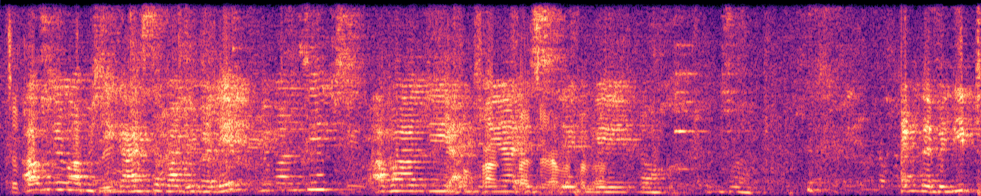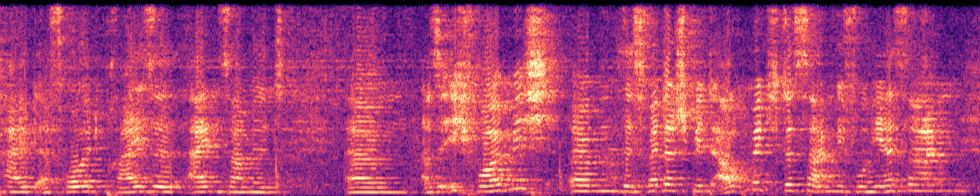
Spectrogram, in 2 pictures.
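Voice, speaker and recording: A woman's voice: mid-range voice, fairly even intonation, moderate pace. A middle-aged woman giving informal press conference remarks into a handheld microphone. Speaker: speaker at a fair press conference. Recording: distant echoey event microphone, clear noise.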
